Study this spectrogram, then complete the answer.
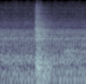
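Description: A car engine idles roughly with its cam position sensor unplugged, giving a steady, close mechanical rumble with one brief surge partway through.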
